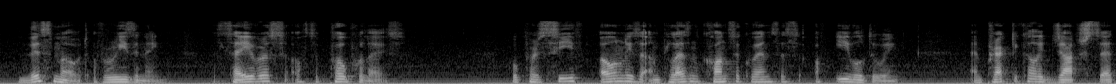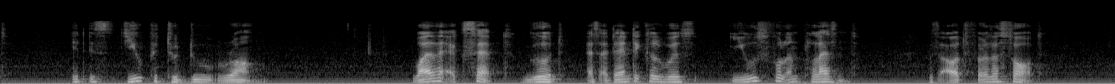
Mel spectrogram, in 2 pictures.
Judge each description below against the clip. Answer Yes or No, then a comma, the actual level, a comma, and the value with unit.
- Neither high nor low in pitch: No, low, 115 Hz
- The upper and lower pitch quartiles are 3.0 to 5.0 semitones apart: Yes, average, 3.3 semitones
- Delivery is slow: Yes, slow, 110 wpm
